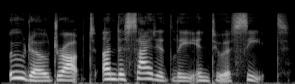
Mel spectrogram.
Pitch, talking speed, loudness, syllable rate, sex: 200 Hz, 120 wpm, -18 LUFS, 4.9 syllables/s, female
